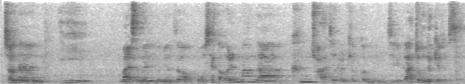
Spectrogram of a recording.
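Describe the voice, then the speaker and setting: A male pastor preaching a sermon in a church, animated, who keeps asking the congregation rhetorical questions. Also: a little high, a little slow. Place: church sanctuary. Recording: echoey hall, distant mic, faint noise.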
